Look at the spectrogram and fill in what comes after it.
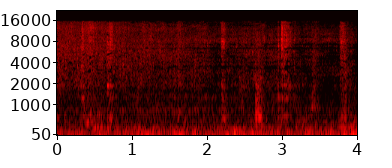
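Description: Brinjal pieces shallow-frying in oil in a kadai, sizzling faintly while a metal slotted spoon stirs and turns them, with scattered clicks and scrapes of the spoon against the pan.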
